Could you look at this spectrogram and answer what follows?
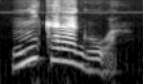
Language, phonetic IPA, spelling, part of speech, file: Polish, [ˌɲikaraˈɡuʷa], Nikaragua, proper noun, Pl-Nikaragua.ogg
